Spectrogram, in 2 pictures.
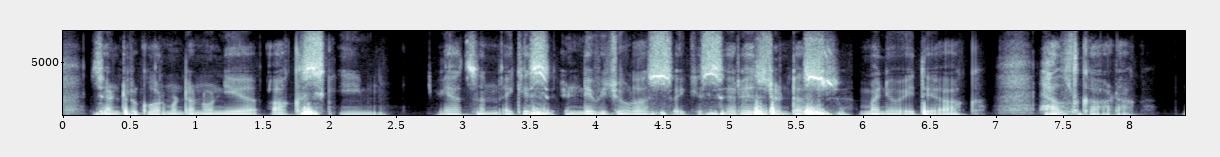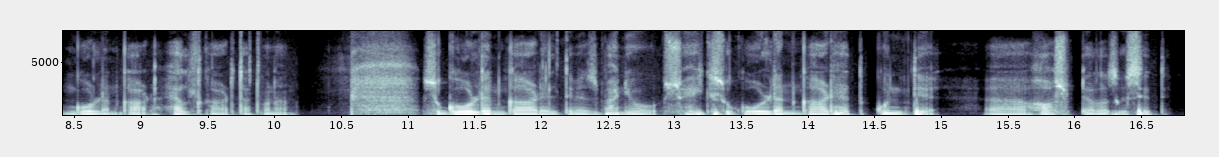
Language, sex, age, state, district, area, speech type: Kashmiri, male, 30-45, Jammu and Kashmir, Srinagar, urban, spontaneous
